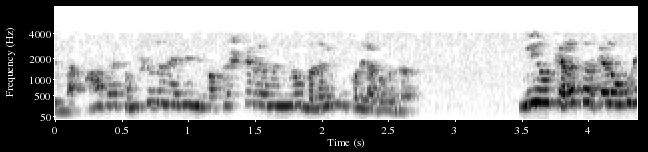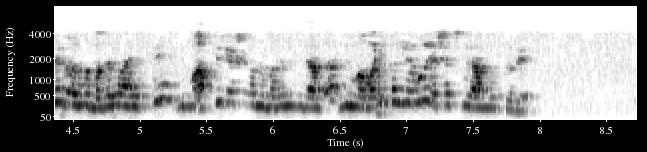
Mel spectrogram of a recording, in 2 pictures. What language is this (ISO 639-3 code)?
kan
